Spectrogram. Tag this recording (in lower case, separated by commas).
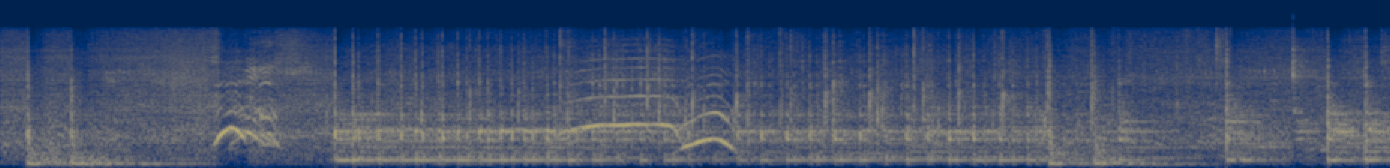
outside, urban or man-made, music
